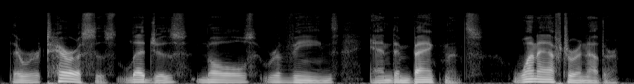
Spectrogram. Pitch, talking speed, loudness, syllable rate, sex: 95 Hz, 105 wpm, -21 LUFS, 4.6 syllables/s, male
